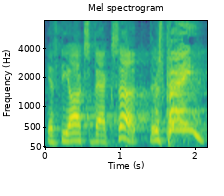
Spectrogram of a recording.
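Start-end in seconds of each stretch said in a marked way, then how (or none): 1.6-2.1 sudden high yelp of pain; mock cry of pain, high and sharp; pained yell. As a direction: yelp it like the ox just got hit. Ox backing into nails.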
